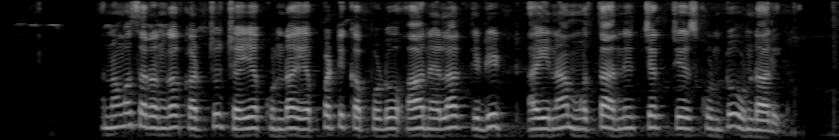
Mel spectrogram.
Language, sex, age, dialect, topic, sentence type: Telugu, female, 46-50, Telangana, banking, statement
